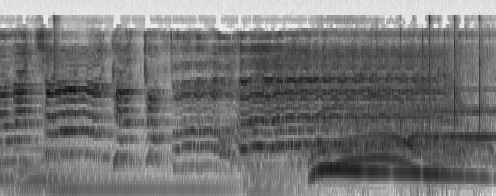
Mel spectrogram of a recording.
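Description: A woman singing over sustained keyboard chords. About four seconds in she swoops up into a loud, long held note, sung full from the chest, that slowly falls in pitch.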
